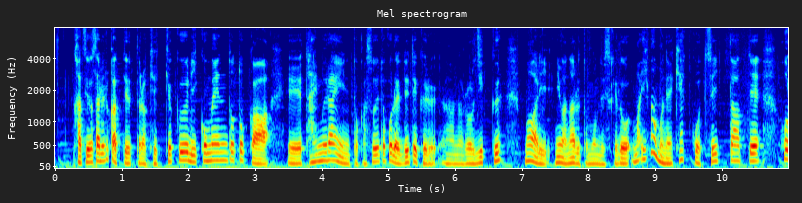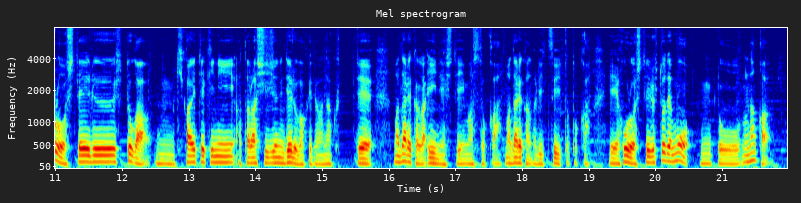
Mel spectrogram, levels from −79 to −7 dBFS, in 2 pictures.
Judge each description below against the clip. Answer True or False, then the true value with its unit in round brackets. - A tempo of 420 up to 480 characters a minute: True (430 characters per minute)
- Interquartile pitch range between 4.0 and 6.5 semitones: True (5.6 semitones)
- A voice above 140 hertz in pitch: False (120 Hz)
